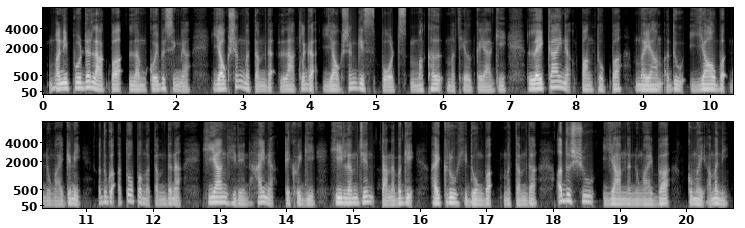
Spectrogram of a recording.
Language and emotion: Manipuri, neutral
